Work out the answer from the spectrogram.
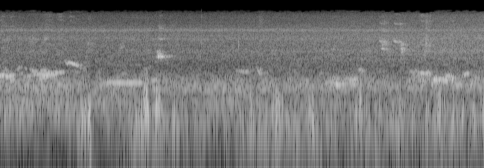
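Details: A juvenile male Australian magpie hiding on a veranda practises his carolling: scattered, quiet fluty notes and short whistles jumping between low and high pitches, over a steady low rumble; juvenile pied butcherbirds also practise nearby.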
